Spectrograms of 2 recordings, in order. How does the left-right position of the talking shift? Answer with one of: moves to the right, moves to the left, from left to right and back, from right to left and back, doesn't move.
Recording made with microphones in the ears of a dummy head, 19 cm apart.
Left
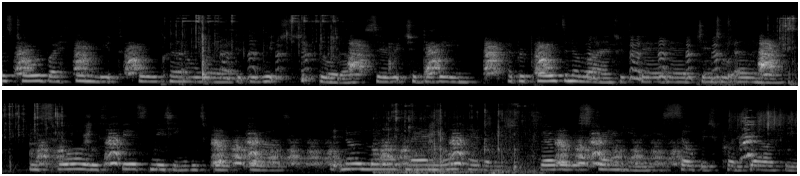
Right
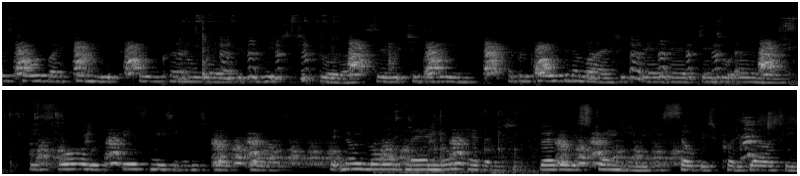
moves to the right.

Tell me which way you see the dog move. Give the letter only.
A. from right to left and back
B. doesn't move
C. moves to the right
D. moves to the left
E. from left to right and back
D.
